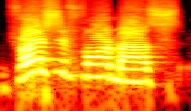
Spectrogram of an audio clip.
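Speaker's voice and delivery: ordinary talk, nothing marked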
